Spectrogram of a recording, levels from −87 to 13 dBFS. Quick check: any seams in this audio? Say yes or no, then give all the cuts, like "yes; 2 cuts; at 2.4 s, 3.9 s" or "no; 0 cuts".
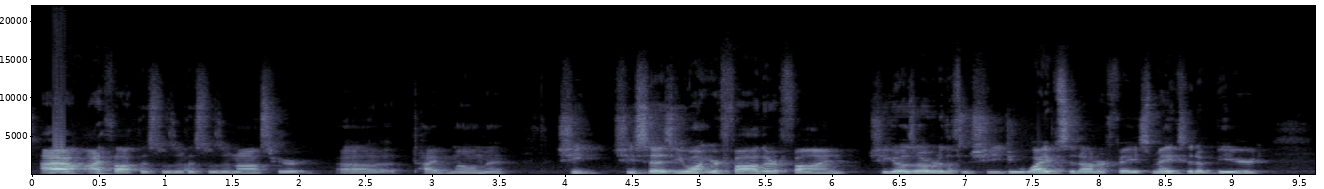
yes; 5 cuts; at 1.1 s, 3.7 s, 6.2 s, 6.9 s, 7.3 s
